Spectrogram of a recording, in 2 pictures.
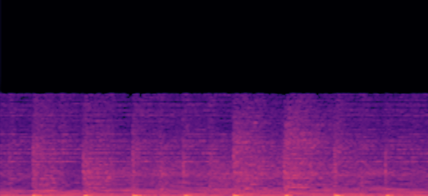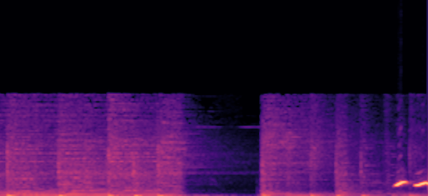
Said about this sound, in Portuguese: Cadê o assobio da galera? Cadê o assobio da galera?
